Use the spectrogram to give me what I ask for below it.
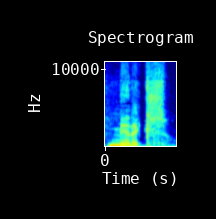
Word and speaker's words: Muenks: Jefferson City Academic Center, Terry Monks, and I apologize if I am mispronouncing that last name, Monks, M-U-E-N-K-S. – Minix, a lot of times you hear.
